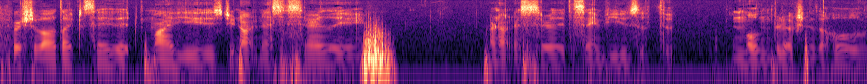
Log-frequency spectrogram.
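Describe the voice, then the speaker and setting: A man's very deep, low voice with an American accent. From United States. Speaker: gaming video creator. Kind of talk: unscripted opinion commentary. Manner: halting, many fillers. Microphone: poor mic, breathy, audible breathing.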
